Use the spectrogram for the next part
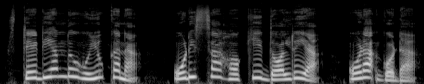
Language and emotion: Santali, neutral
